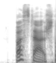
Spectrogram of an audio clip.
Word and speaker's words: Bostich: Bustache, like mustache.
